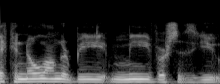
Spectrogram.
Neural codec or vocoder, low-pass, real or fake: none; 7.2 kHz; real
